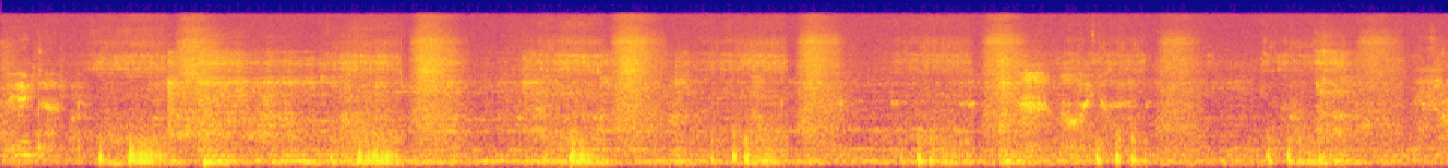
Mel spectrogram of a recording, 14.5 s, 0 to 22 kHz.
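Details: Sleeping female bulldog snoring: repeated snorting, noisy breaths about every two seconds, around 28 a minute, over some room noise.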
